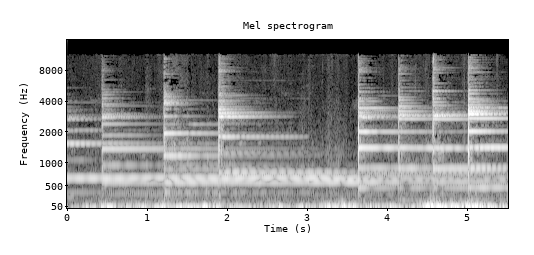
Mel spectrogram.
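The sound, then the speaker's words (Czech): Carillon bells at Velígrad chime a series of struck tones, each ringing out and overlapping the next, with a pause midway before a quicker run of strikes; clear, no voices. “Dokonce je tady zvonkohra se zvonem.”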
